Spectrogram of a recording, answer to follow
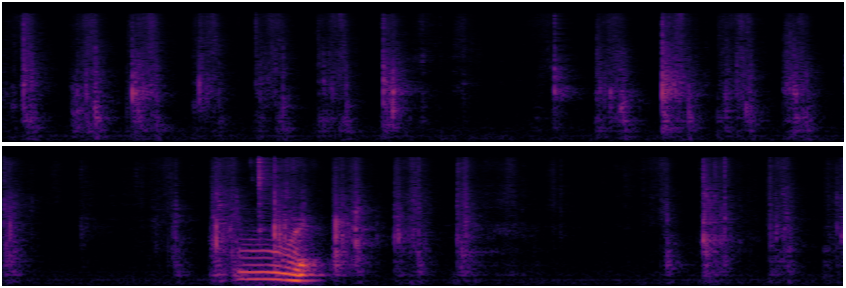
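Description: A deck of oracle cards being shuffled by hand: a quick, uneven run of crisp card flicks and slaps.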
